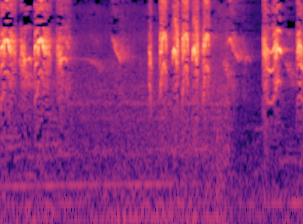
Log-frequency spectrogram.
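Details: Songbird played to prompt silent caged birds to sing: bursts of high, bright chirps and trills, with quiet gaps and a brief thin whistled slur between phrases.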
